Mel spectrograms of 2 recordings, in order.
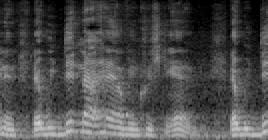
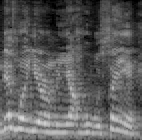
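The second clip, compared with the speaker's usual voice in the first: ordinary delivery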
